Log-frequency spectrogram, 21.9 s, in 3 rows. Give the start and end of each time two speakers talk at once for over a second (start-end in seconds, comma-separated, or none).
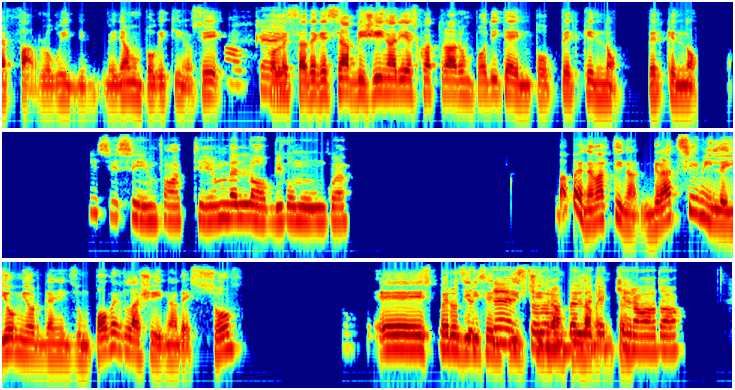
18.9-21.1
